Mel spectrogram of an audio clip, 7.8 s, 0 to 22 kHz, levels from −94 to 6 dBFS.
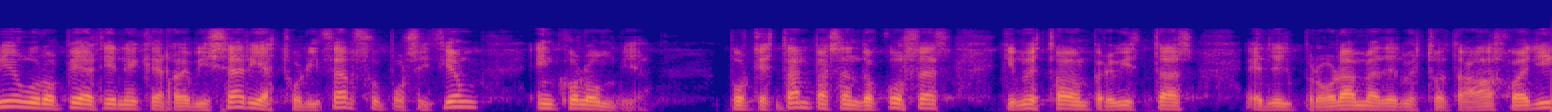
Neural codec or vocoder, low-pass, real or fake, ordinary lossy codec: codec, 16 kHz, 4.8 kbps, FACodec; none; fake; none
